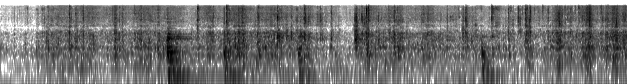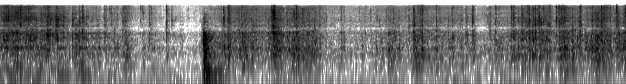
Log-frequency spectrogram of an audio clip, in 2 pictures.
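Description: Crunchy chips being chewed close to the microphone: dense crackling crunches, with a sharp loud crunch about a second in and another about four seconds in.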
